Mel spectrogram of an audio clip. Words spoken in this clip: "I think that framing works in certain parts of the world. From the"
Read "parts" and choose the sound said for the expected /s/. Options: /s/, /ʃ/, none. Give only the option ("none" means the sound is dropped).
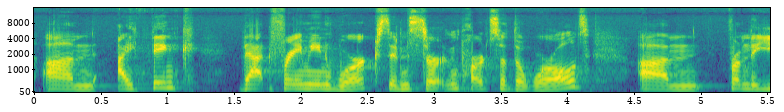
/s/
